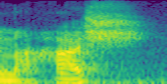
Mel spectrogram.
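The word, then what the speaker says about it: נחש: Tentu saja ingat tidak ada huruf vokal di sana karena ini Ibrani, tapi bacanya nahash.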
